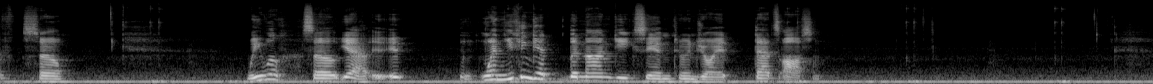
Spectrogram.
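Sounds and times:
speech: 0:00.0 - 0:00.8, 0:02.4 - 0:08.3
constant low electrical hum: 0:00.0 - 0:11.5
computer keyboard clicking: 0:01.5 - 0:01.7, 0:09.0 - 0:09.4, 0:10.5 - 0:10.8.

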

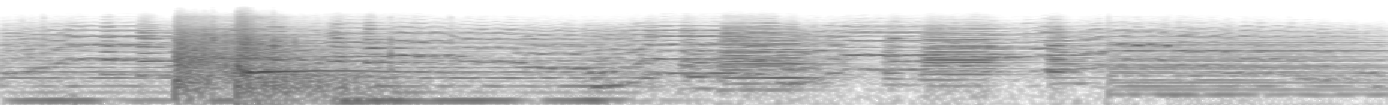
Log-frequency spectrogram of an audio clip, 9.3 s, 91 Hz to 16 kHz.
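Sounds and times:
dramatic music score: 0:00.0 - 0:09.2
gunshots: 0:01.2 - 0:03.4.

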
